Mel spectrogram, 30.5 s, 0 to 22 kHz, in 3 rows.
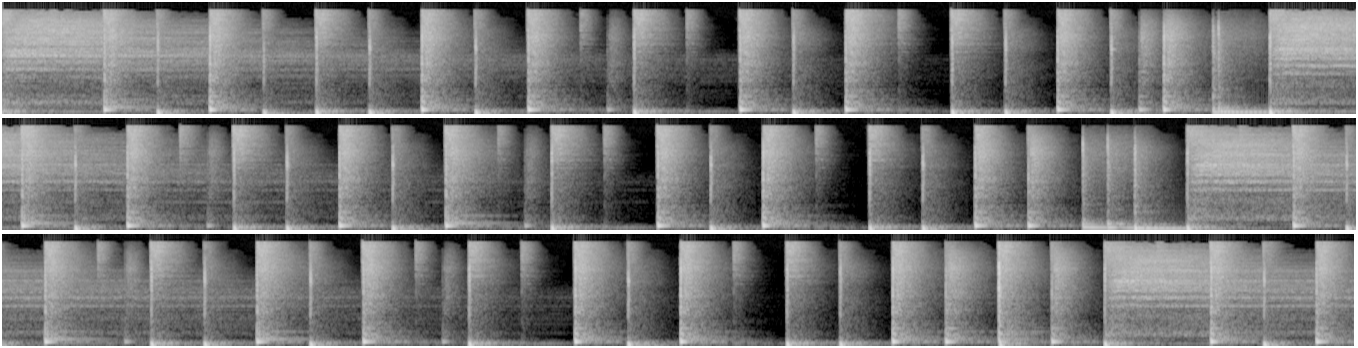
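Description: Acoustic drum kit playing a steady groove in 3/4 at 75 beats per minute, with kick, snare and hi-hat strokes evenly spaced. A crash cymbal rings out at the start and again roughly every nine to ten seconds, each time with a heavy low drum hit.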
